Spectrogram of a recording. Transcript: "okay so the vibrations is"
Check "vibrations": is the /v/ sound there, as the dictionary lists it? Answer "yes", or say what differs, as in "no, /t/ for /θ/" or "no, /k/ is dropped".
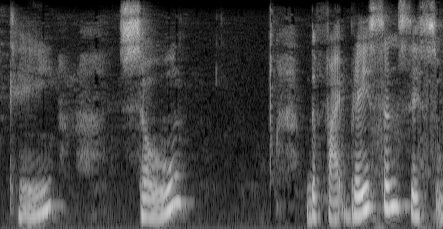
no, /f/ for /v/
